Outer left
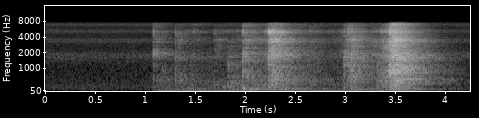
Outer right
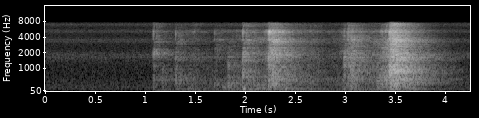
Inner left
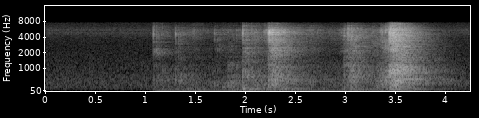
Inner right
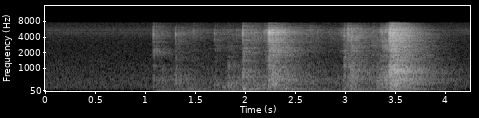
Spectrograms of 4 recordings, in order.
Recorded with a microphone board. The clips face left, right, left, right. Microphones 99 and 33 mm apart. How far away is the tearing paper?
About 4 m.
